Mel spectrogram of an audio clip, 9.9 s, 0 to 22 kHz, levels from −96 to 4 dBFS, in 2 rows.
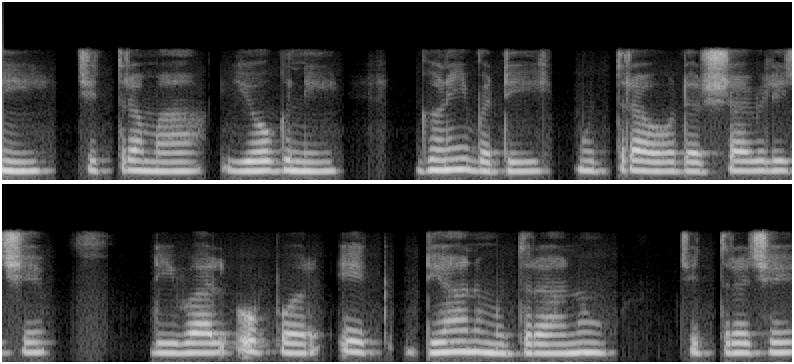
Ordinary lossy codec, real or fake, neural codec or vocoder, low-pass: Opus, 64 kbps; real; none; 7.2 kHz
